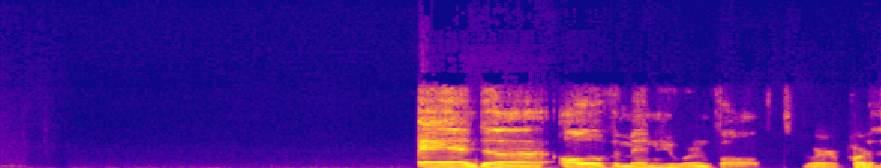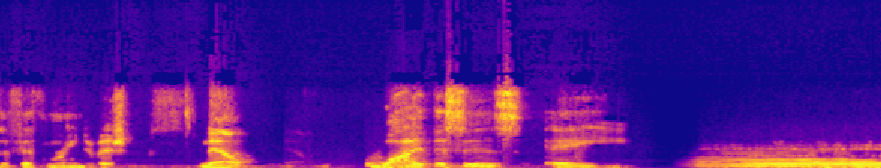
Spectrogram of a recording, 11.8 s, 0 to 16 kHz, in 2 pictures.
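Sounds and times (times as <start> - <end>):
speech: 2.8 - 10.1
loud layered train horn blaring: 10.4 - 11.7.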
